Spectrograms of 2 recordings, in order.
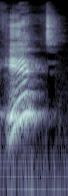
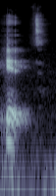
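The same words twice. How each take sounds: First: First "it" punched up as a stressed word. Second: Said in the usual way. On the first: Shown as a demonstration. Teacher asking class to compare takes, IT stressed. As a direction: lift and hit the word "it". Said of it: "Do we have to say it". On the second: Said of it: "or do we just say it".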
